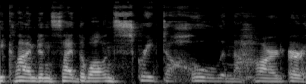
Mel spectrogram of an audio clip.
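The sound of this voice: A man talks at a moderate pace with fairly even intonation, a fairly bright tone and a fairly high pitch.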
